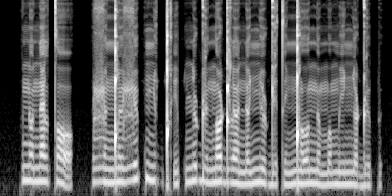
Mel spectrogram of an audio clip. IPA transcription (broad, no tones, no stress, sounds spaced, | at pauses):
n o n æ l t̪ ɔ | ɮ ɵ ŋ͡ǃ ʉ ɮ y p ɲ ɵ ǃʼ i p n y ɖ ʉ n̪ ɔ ɖ l œ n œ ɲ y ɖ i t̪ i ŋ͡ǃ o n̪ ɵ m o m i ɲ ɔ ɖ ʉ p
